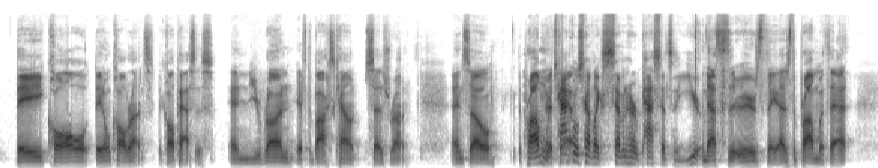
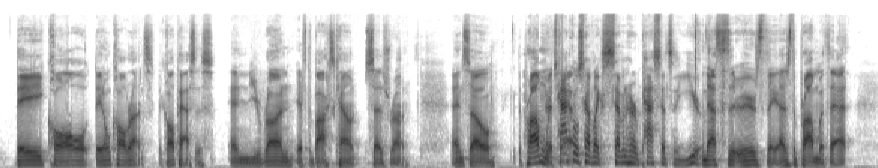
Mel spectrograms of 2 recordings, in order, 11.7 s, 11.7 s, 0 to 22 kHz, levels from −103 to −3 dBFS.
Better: second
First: thin; somewhat; fading below 300 Hz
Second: none

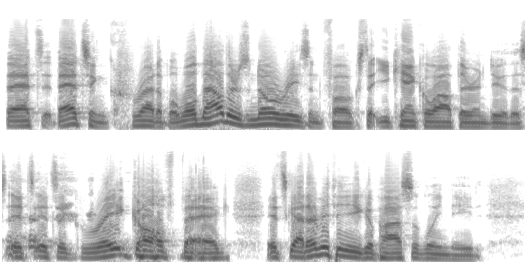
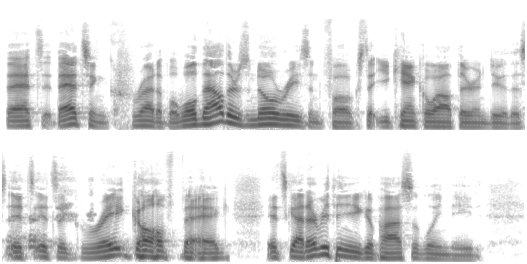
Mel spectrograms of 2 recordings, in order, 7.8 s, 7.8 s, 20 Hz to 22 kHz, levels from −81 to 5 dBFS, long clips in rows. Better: second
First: distortion; slight; 10 dB below the speech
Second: none

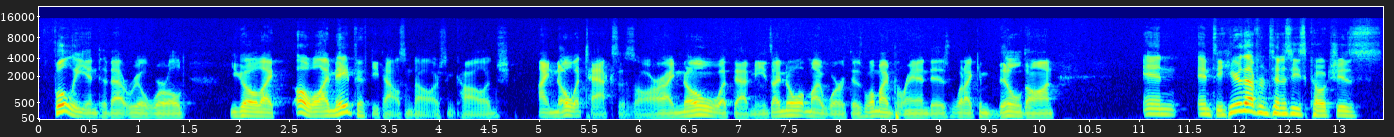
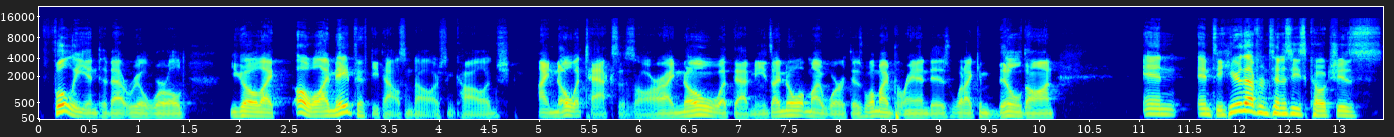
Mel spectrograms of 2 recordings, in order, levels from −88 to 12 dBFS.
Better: second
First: hiss; faint; throughout; 30 dB below the speech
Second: none

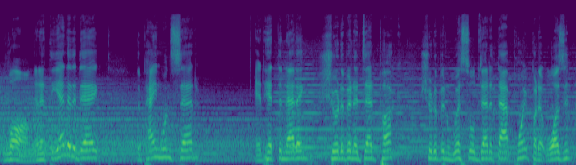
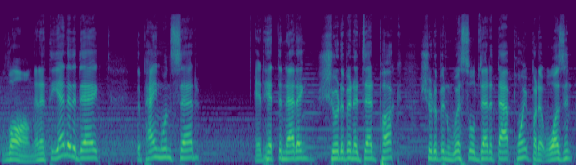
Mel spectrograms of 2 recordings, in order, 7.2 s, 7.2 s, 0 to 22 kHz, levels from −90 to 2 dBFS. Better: second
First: background music; loud; throughout; 9 dB below the speech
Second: background music; faint; throughout; 25 dB below the speech

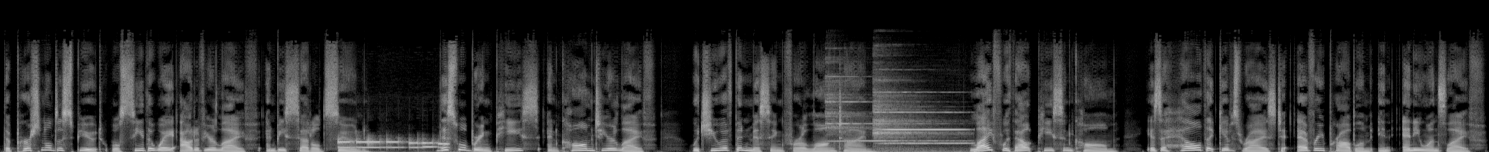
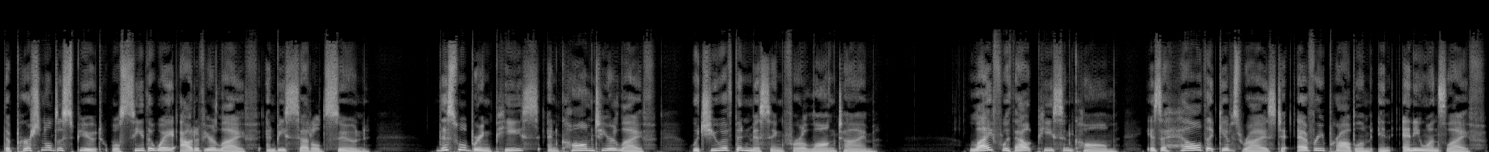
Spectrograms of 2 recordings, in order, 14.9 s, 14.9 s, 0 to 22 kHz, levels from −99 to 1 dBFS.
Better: second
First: phone ringing; loud; from 3.5 to 4.5 s; peak 4 dB above the speech // doorbell; loud; from 8.5 to 10 s; peak 4 dB above the speech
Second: none

